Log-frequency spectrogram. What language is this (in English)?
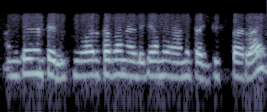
Telugu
